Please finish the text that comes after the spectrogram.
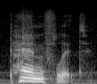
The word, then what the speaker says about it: pamphlet: this sentence is pamphlet notice the ph creates the sound of f pamphlet the next key word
